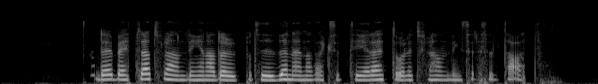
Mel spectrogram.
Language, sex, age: Swedish, female, 21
